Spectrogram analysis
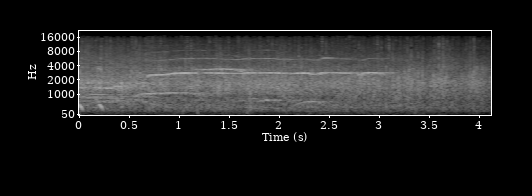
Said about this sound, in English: And maybe if we, come on, we can do that. If you're gonna clap, you gotta be committed, okay?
